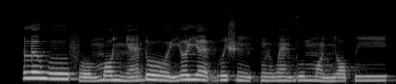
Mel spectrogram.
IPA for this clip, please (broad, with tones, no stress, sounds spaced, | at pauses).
l ə˦ w oː˦ f o˨ m ɔ˧ ɲ ɛ̃˨˦ ɗ oː˦˨ j ə˦ j ɛ˦˨ ɡʷ i˦ ʃ ĩ˦˨ kʷ ĩ˧ w ɛ̃˦ ɡ u˦ m ɔ̃˦˨ ɲ ɔ˧ p iː˦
